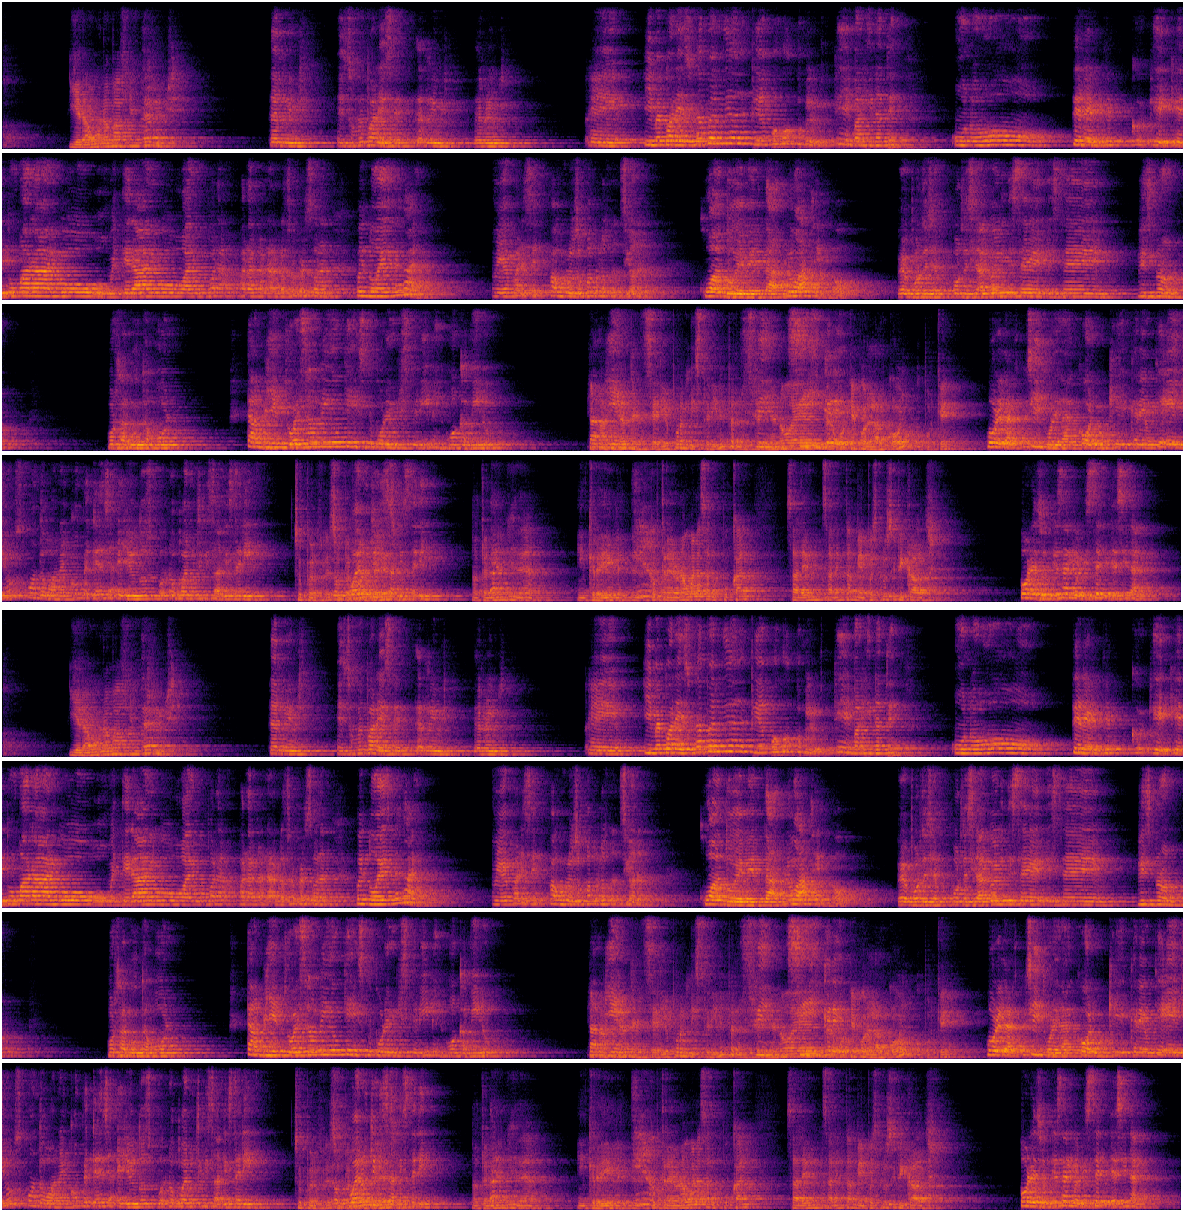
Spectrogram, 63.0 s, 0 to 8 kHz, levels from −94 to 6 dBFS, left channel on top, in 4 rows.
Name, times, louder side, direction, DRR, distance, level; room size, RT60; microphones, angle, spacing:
voice 1, 0.9-2.2 39.3-44.1 51.1-52.6 53.5-54.4 54.9-57.2 57.7-59.7, equal, 10° left, -1 dB, 1.1 m, -28 dB
voice 2, 1.8-2.3 3.6-4.0 4.5-5.9 6.3-6.7 7.8-8.2 8.5-11.9 12.7-13.8 14.3-14.8 15.1-21.4 22.3-24.3 25.1-27.0 27.7-30.5 30.9-31.4 32.9-33.8 34.8-38.0 39.3-39.8 41.5-42.7 44.6-50.6 51.6-52.9 53.7-53.8 55.7-56.0 58.2-58.3 60.8-62.4, equal, 55° right, -1 dB, 2.0 m, -24 dB
9.4 x 8.3 x 5.2 m, 1.4 s
head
